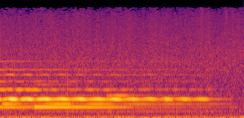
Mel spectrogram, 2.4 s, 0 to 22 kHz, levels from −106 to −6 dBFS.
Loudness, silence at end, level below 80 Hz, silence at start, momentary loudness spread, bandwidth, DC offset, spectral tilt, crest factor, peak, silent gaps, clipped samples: -23 LUFS; 0 s; -44 dBFS; 0 s; 8 LU; 16.5 kHz; under 0.1%; -4 dB/octave; 14 dB; -8 dBFS; none; under 0.1%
